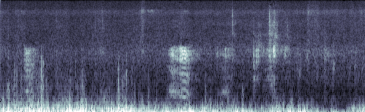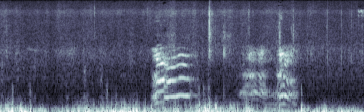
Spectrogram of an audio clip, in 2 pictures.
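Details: A male Siberian Husky puppy gives wavering, yodel-like "woo woo" howls, inviting his big sister to play zoomies. Heavy low rumbling noise runs underneath.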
